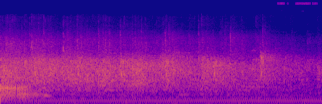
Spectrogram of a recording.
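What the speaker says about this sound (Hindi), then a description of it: "ताली क्यों बजा रहे हैं आप लोग?" A seated audience at a religious discourse claps in a steady, moderate burst, the applause fairly soft and even throughout with no voices over it.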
